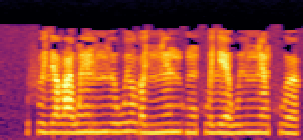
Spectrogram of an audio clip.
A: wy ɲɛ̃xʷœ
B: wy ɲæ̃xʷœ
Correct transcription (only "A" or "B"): B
